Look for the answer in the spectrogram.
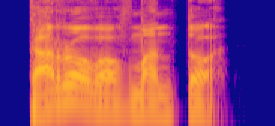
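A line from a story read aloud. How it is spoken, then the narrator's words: Barking shout. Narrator (Russian): рявкнул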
